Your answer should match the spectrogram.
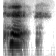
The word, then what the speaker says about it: Kael: K-A-E-L. So it's not Kael. It's Kael like the vegetable, but it's spelled K-A-E-L and then Honey, H-O-N-E-Y.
